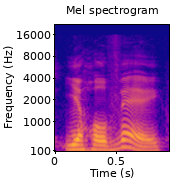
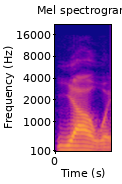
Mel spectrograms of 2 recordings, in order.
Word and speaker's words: Jehovah: of God what what properly is is pronounced as Jehovah or what wrong people who do not know Hebrew will call Yahweh it's not Yahweh its Jehovah now why is that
